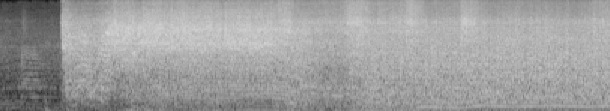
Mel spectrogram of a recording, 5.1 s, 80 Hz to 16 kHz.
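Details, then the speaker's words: 1970s Corvette C3 on fresh gas, started with ether, first run in 20 years with almost 80 psi oil pressure: the hunting, wandering idle never smooths out; rough idle, owner suspects a vacuum leak. "all right that's the first time this thing has run in 20 years so it runs pretty good it's making almost 80 pounds of oil pressure so definitely seems really healthy I think we do have a vacuum leak somewhere"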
